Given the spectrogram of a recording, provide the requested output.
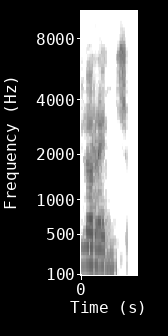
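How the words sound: It is said with a South American Spanish accent. "more South American Spanish, they have a slightly different accent"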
